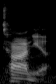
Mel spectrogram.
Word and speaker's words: Tanya: are like Tanya, and I'm like, it's Tanya. No, it's Tanya because you spell it T A.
